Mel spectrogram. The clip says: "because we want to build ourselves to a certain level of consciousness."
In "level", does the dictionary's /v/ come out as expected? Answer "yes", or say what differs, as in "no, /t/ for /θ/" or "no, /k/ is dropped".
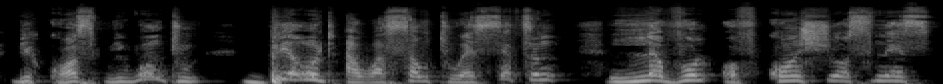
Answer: yes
